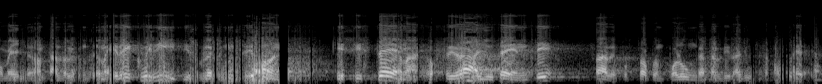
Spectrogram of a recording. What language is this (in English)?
Italian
